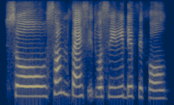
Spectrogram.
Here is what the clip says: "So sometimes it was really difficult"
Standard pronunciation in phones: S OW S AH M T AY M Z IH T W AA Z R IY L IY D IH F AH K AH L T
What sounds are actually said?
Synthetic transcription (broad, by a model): S OW S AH M T AY M S IH T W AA S R IY L IY D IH F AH K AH L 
